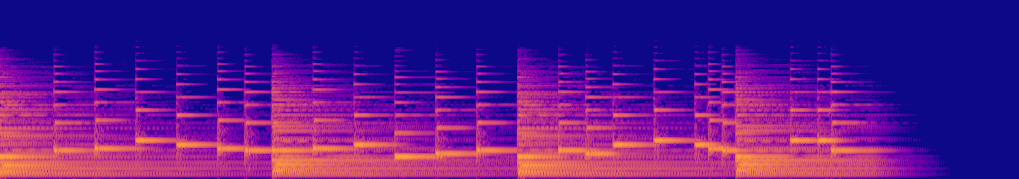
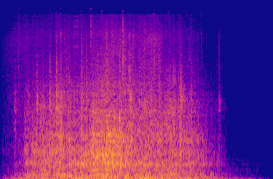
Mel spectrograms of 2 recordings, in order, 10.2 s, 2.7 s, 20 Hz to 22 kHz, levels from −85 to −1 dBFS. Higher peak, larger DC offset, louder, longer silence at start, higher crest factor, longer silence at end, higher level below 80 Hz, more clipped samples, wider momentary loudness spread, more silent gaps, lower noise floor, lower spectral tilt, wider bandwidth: about the same, -8 dBFS vs -6 dBFS; neither; about the same, -25 LUFS vs -24 LUFS; about the same, 0 s vs 0.1 s; about the same, 18 dB vs 18 dB; first, 1.25 s vs 0.45 s; second, -68 dBFS vs -32 dBFS; neither; second, 6 LU vs 14 LU; neither; first, -82 dBFS vs -52 dBFS; first, -7.5 dB/octave vs -5.5 dB/octave; second, 7.8 kHz vs 16.5 kHz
